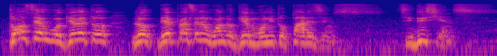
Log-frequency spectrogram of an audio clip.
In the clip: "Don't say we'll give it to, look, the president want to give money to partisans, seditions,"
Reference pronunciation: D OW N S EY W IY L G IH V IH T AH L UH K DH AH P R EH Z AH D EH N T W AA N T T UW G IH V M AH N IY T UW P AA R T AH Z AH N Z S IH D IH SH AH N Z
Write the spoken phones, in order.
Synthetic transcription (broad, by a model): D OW N S EY W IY W G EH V IH T AH L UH K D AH P R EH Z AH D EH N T W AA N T T UW G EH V M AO N IY T UW P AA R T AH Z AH N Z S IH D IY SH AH N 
